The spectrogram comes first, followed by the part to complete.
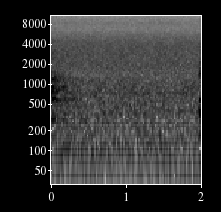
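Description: Steady, even hiss of room tone in a classroom, with no other sound.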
